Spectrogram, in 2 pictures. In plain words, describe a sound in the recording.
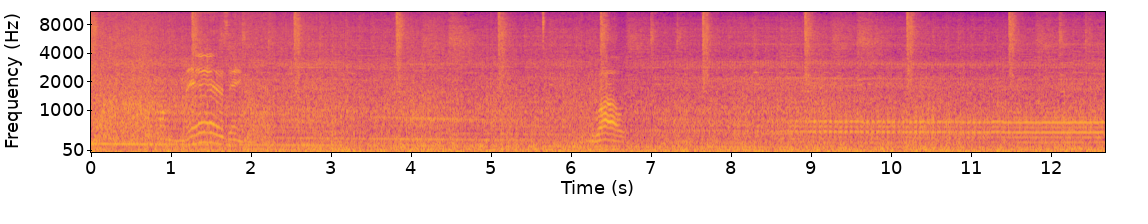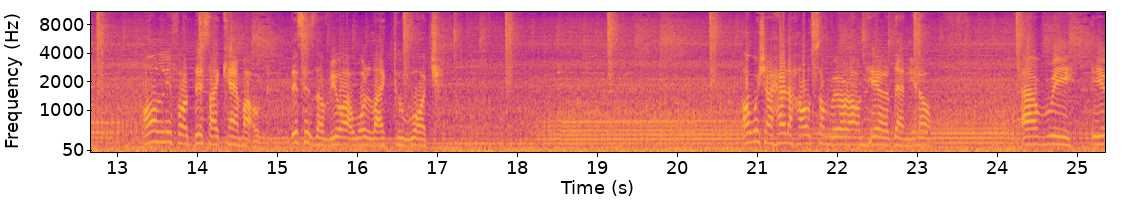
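A motorcycle engine hums steadily close by, its pitch rising and falling as it changes speed.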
